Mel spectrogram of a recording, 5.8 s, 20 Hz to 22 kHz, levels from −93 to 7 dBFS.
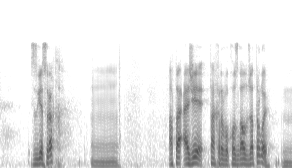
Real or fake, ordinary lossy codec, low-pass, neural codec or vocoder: fake; none; none; codec, 16 kHz, 6 kbps, DAC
